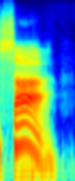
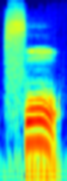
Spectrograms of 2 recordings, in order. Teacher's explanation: Kalau dia termasuk ke dalam huruf yang tebal ketika fathah bunyinya tidak akan condong ke vokal A. Tapi bunyinya akan condong ke vokal O. · Ketika dia berharokat fathah, dia kan nggak dibaca sa, tapi dia dibaca so. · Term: huruf sod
